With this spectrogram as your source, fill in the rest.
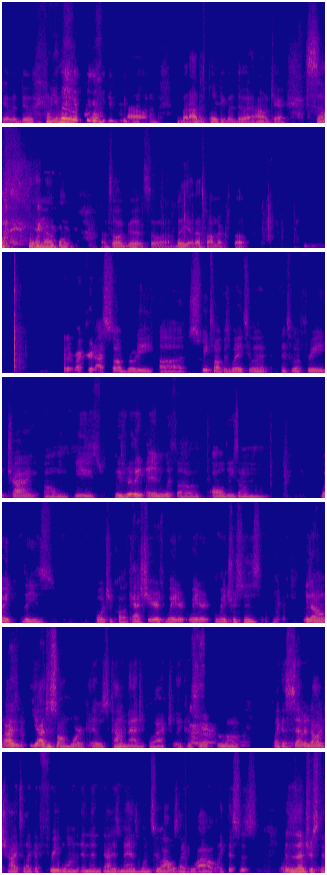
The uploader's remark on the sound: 10 pm on Zoom.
